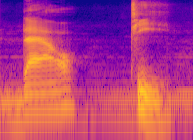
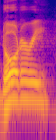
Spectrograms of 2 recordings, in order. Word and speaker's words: Doughty: If you ever wanted to know how to pronounce that last name, my family pronounces it Doughty, like bow, T, how, T. It's Doughty. I have been called Daughtery, Daughtry, Daughtry.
